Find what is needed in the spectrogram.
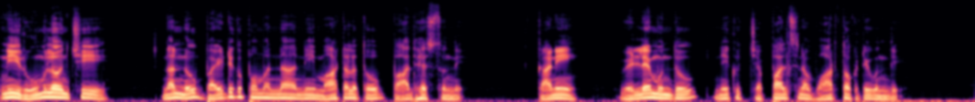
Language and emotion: Telugu, sad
